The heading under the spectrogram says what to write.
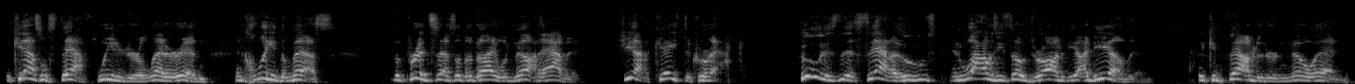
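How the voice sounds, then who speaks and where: A man's voice: high-pitched, lively intonation, moderate pace, breathy edge. A man voicing a nerdy cartoon turtle who earnestly narrates a storybook tale. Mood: earnest narrating. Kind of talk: scripted storybook narration read in a character voice.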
